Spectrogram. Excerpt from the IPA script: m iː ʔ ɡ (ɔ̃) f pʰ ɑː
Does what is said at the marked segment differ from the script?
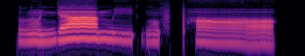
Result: no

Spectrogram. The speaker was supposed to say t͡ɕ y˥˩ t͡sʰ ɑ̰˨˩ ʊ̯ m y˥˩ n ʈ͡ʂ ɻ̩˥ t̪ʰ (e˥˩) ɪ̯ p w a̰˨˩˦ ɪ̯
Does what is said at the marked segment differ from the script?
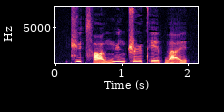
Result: no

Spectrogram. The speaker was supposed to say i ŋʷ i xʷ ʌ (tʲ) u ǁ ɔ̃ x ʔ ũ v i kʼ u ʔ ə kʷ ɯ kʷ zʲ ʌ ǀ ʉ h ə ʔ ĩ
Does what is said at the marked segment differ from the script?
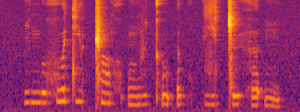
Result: no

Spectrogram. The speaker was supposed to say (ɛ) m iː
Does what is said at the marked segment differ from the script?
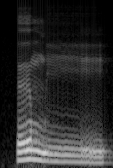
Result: yes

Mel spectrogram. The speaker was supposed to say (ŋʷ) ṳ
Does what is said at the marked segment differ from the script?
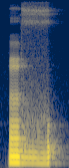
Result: yes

